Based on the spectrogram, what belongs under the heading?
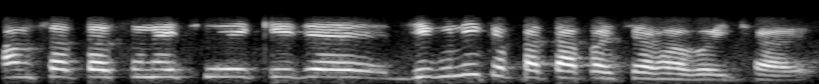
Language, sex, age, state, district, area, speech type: Maithili, female, 60+, Bihar, Sitamarhi, rural, conversation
